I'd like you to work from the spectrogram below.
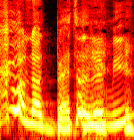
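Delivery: full put-on Jamaican accent. Retelling what a Lyft driver said: imitating a driver in Jamaican accent. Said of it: "now it's fully Jamaican".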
